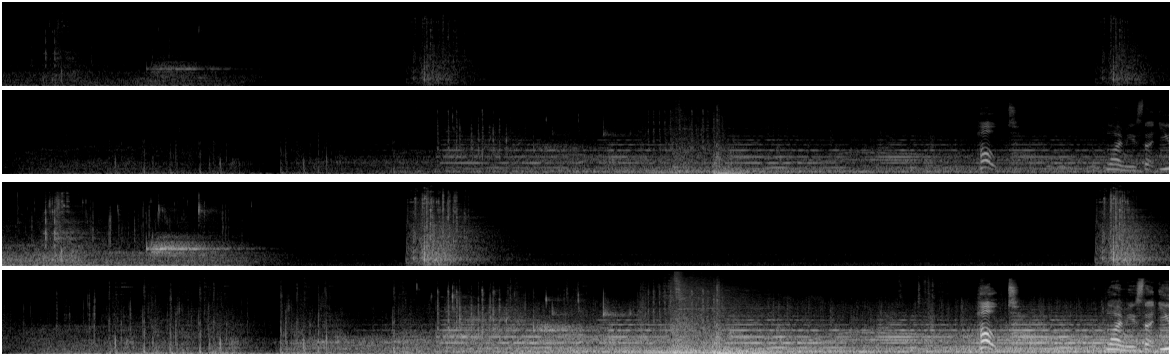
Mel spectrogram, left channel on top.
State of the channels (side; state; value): left; quieter; 17.2 dB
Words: Halt! Blimey, is that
